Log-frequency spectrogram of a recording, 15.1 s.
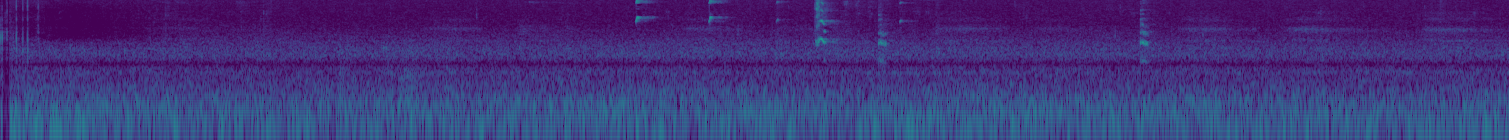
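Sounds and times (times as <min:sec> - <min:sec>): low background rumble: 0:00.0 - 0:15.0
sharp bird calls: 0:06.3 - 0:12.3.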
